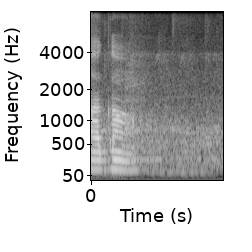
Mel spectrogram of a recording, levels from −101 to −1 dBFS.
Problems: constant background noise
